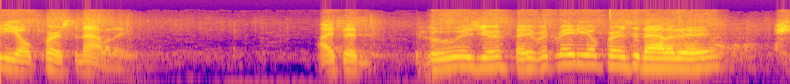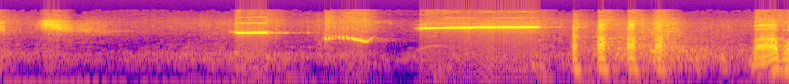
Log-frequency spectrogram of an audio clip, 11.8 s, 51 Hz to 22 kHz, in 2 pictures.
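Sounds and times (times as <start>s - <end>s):
speech: 0.0s - 1.1s, 2.4s - 6.5s, 10.2s - 11.8s
person whistling: 7.6s - 10.1s
laughter: 9.9s - 11.8s.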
